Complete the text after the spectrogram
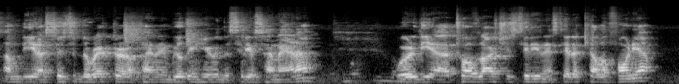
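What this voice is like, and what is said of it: Very heavy accent. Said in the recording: “you can tell by the way I speak, my accent is very heavy”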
